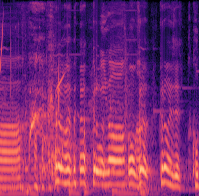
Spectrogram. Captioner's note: asking for help in broken Japanese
